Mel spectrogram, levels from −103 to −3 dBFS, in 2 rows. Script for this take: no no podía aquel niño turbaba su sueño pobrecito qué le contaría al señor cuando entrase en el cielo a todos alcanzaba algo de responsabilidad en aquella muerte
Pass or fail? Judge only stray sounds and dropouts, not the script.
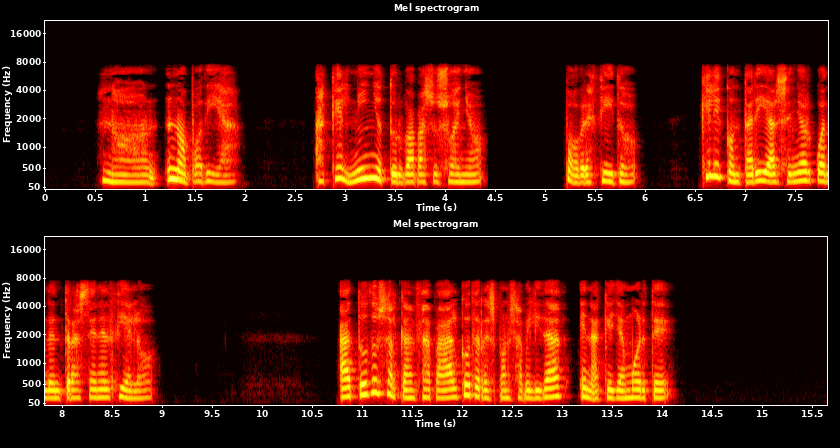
pass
